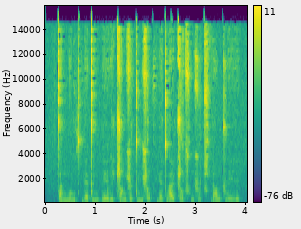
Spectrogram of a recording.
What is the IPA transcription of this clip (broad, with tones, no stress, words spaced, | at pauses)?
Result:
t̪a˧˥nn̪ɤ˧˥ŋt̪ʰɥɛ̰˨˩t̪i˥ŋ pḛ˨˩ɪ̯li˥˩ʈ͡ʂɑ˧˥ŋʂɻ̩˧ t̪y˥˩nʂɤ̰˨˩pʰɥɛ˥ t̪wa̰˨˩ɪ̯ʈ͡ʂɤ˥˩t͡sʰʊ˩ŋʂu˧˥ t͡ɕʰjɑ̰˨˩ŋ ʈ͡ʂwe˥˩ɪ̯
